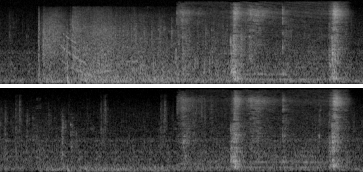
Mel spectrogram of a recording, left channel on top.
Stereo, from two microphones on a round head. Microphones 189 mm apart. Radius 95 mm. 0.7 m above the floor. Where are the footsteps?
30° left (ahead or behind), 1.6 m; by 3.5 s 5° left (ahead or behind), 0.6 m.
